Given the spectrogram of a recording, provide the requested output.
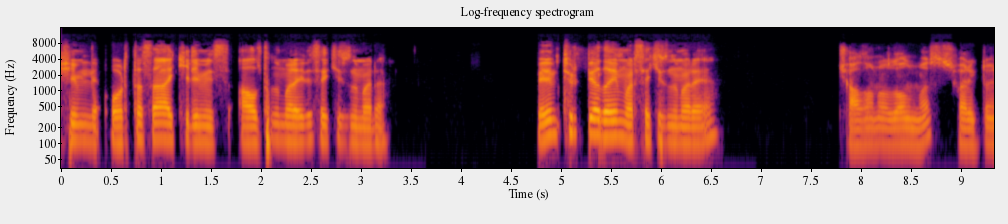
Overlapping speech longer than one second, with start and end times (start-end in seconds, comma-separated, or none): none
